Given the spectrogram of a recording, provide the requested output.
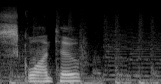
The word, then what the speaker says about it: Squanto: was not tom is squanto john no steve it rhymes with pronto if that helps toronto no it's squanto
